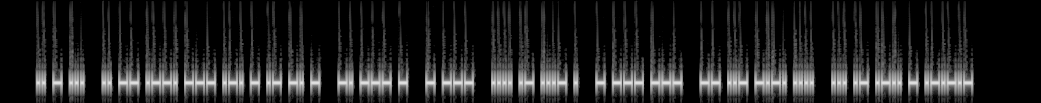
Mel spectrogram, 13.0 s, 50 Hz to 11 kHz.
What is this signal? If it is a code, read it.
Morse code, heard as a keyed tone, about 36 wpm, 700 Hz. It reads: ITS IMPORTANT NOT TO HAVE TOO MUCH SALT.
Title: Sentences from Top 1000 Words - Review Part 5 - 35wpm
